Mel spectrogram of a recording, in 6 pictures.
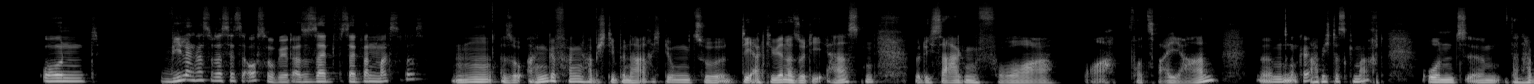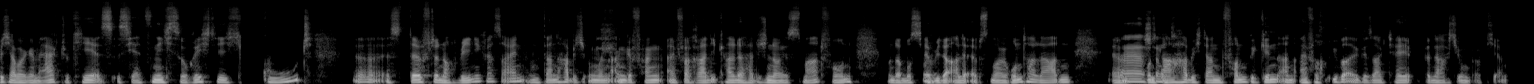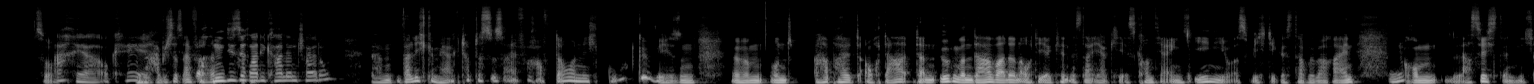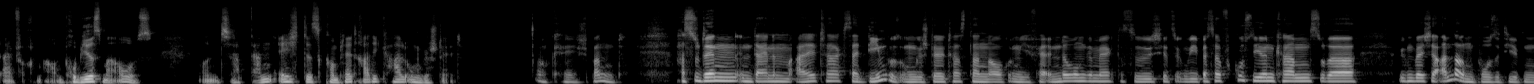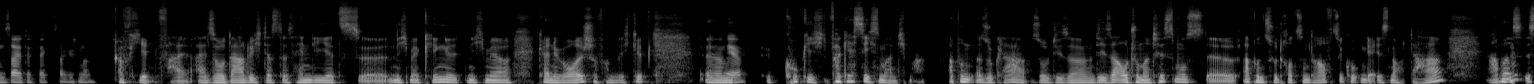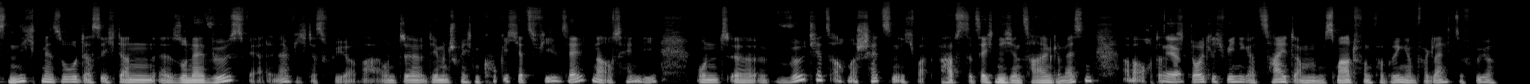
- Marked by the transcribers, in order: chuckle; stressed: "seitdem"; in English: "Side-Effects"
- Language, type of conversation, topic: German, podcast, Wie gehst du mit ständigen Benachrichtigungen um?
